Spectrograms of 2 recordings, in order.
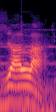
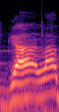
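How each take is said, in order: First: The first consonant is a soft J sound. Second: The first consonant is a hard G sound. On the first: The speaker calls it wrong. "bukan jala" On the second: The speaker calls it right. "karena ini yang berat"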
